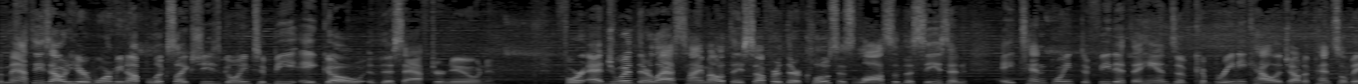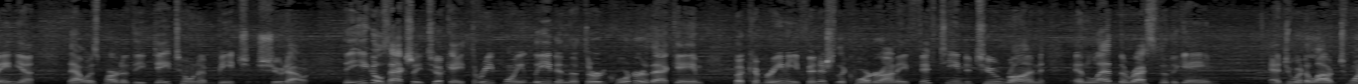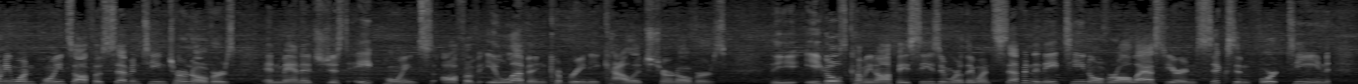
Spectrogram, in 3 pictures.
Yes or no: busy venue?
yes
